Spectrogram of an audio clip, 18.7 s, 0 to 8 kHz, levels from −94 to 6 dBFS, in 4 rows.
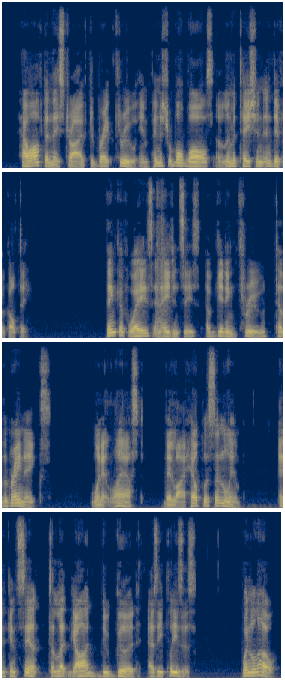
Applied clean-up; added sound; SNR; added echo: none; none; none; none.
